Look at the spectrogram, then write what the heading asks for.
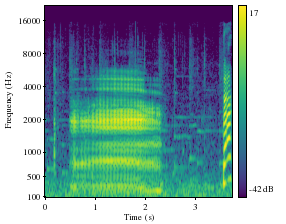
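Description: A Bactrian camel gives one long, steady, hoarse groan lasting nearly two seconds, with a brief rising bleat-like noise at the end.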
